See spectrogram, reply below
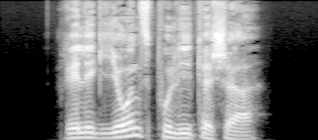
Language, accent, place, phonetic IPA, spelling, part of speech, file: German, Germany, Berlin, [ʁeliˈɡi̯oːnspoˌliːtɪʃɐ], religionspolitischer, adjective, De-religionspolitischer.ogg
- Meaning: inflection of religionspolitisch: 1. strong/mixed nominative masculine singular 2. strong genitive/dative feminine singular 3. strong genitive plural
